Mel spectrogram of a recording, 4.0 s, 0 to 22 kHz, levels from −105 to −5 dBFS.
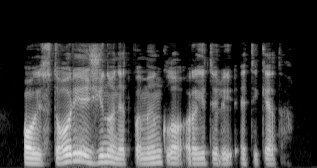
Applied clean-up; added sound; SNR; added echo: none; none; none; none.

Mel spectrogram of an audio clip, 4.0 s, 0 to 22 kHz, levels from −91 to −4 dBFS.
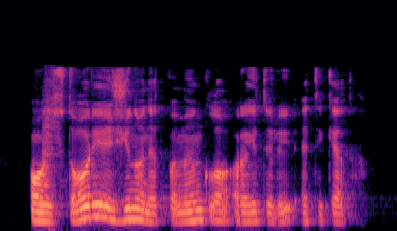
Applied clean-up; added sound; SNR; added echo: neural separator model SepFormer DNS4.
